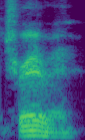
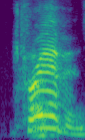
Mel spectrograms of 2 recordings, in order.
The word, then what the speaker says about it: Trevin: I'm doing good and you said Trevor is Trevor Trevin see I said it wrong my bad caught you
